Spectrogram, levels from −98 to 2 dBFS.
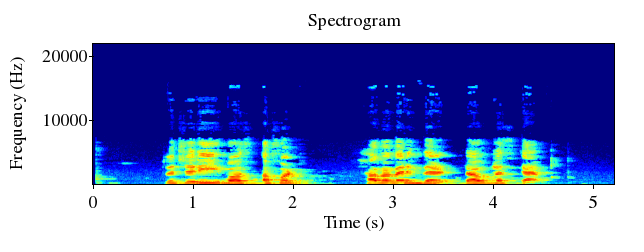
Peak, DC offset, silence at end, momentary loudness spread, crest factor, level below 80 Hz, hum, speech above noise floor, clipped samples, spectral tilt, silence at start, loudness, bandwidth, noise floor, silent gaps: -2 dBFS; under 0.1%; 0.65 s; 8 LU; 16 dB; -62 dBFS; none; 46 dB; under 0.1%; -4.5 dB/octave; 0.75 s; -16 LUFS; 7.4 kHz; -62 dBFS; none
